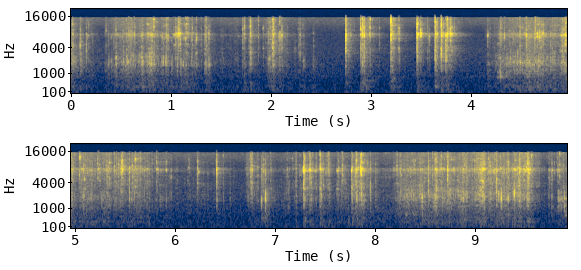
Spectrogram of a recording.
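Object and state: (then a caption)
Cardboard jigsaw puzzle pieces. Fingertips with red-painted nails rummage, spread and scratch through a heap of loose cardboard jigsaw puzzle pieces in a cardboard box lid. The result is a quiet, bright, light clicky rustling, with bursts of shuffling broken by short sharp clicks and brief pauses.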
